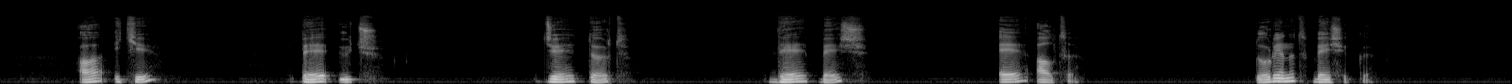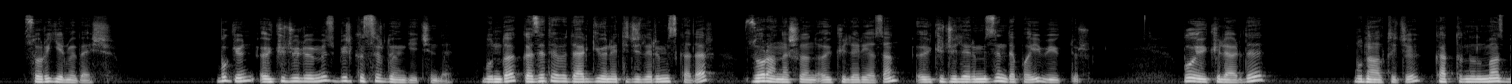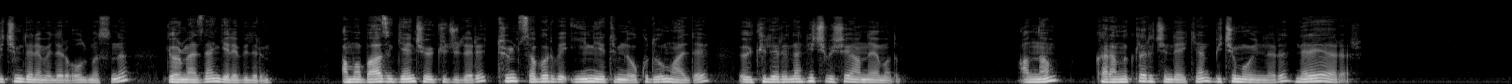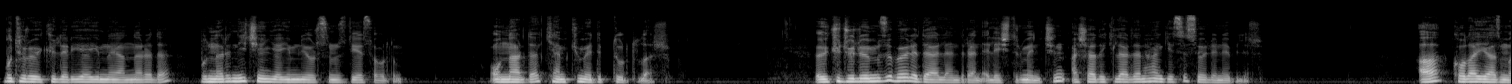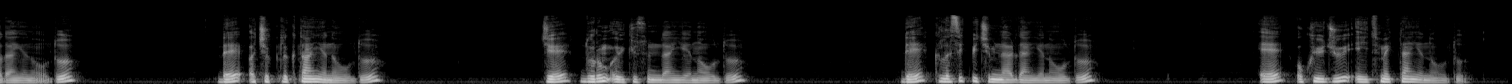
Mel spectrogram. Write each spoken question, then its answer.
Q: Öykücülüğümüzü böyle değerlendiren eleştirmen için aşağıdakilerden hangisi söylenebilir?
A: Doğru yanıt B şıkkı.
